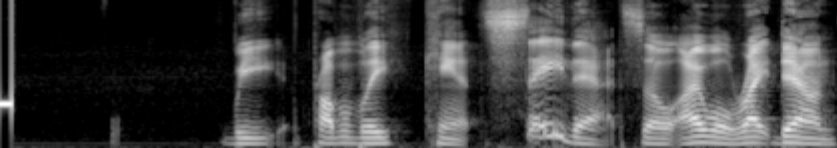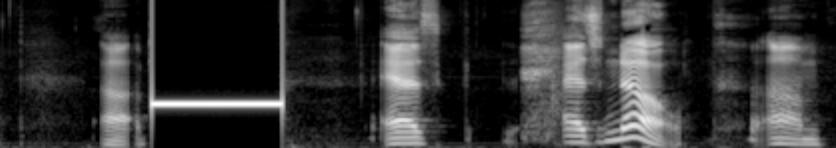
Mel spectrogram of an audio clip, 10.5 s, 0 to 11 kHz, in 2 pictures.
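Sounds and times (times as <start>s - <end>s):
speech: 1.4s - 6.2s, 7.6s - 10.4s
buzzer electronic beep: 6.2s - 7.0s.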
